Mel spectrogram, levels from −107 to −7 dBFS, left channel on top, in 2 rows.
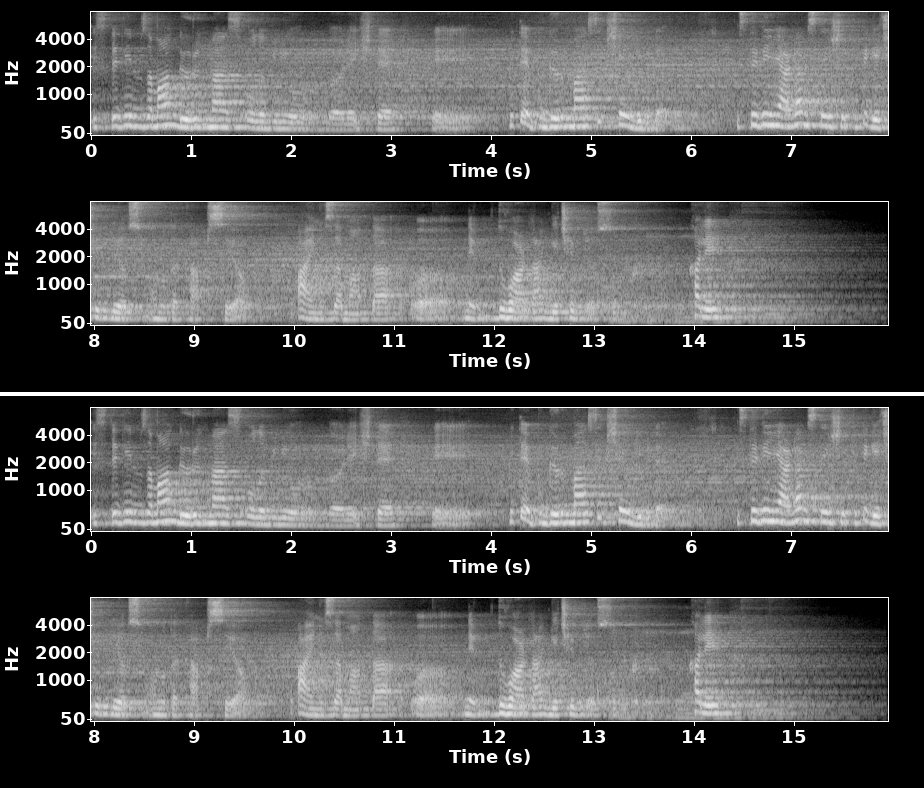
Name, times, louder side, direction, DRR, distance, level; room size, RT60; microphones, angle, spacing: voice 1, 0.0-3.8 4.2-5.8 6.5-9.6 10.0-13.2 14.0-14.3, equal, 5° right, 5 dB, 0.6 m, -26 dB
sound 1, 0.8-1.1 1.6-1.7 2.0-3.1 3.4-3.6 4.0-4.7 4.9-7.8 8.5-11.1 11.4-11.8 12.1-14.1, right 1 dB, 45° right, 1.6 m, -50 dB
sound 2, 1.0-13.8, left 2 dB, 60° left, 1.7 m, -41 dB
voice 2, 13.1-14.9, right 1 dB, 60° right, -4 dB, 1.3 m, -41 dB
16.5 x 6.3 x 5.9 m, 2.7 s
head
